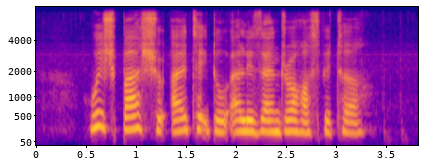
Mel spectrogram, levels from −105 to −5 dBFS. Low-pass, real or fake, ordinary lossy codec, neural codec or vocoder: 7.2 kHz; real; none; none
